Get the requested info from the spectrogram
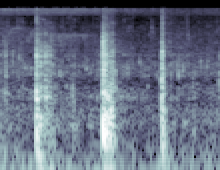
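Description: Hammer striking layered rock three times, about two-thirds of a second apart, breaking into it to dig for fossils.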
